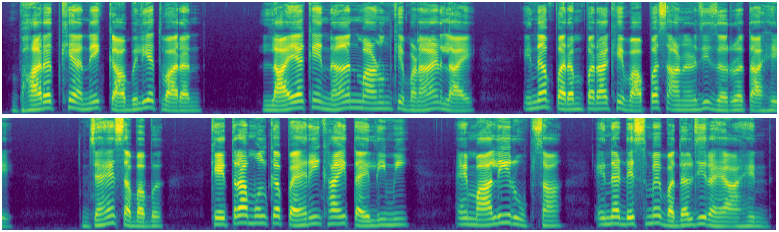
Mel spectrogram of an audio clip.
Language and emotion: Sindhi, neutral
